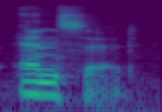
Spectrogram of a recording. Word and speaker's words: NSAID: the d you get nsaid so it's pronounced for the first letter n and then we just say the word said if you really want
